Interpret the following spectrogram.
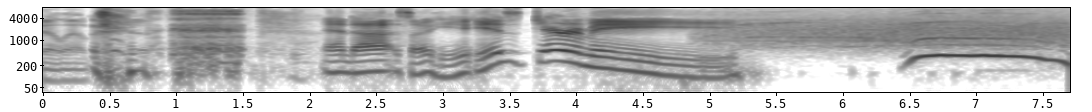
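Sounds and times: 
speech: 0:00.4 - 0:00.7, 0:02.1 - 0:05.4
crowd applause sound effect: 0:05.0 - 0:07.6
loud sustained whooping cheer: 0:05.1 - 0:07.6.

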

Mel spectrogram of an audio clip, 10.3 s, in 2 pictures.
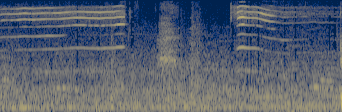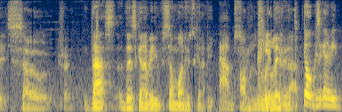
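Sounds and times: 
person imitating mosquito buzzing past: 0:00.0 - 0:01.9, 0:03.5 - 0:05.2
speech: 0:05.1 - 0:10.2.

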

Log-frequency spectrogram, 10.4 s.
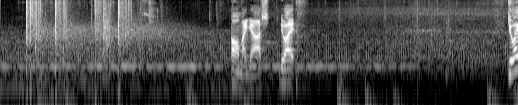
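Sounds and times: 
low hum: 0:00.0 - 0:10.3
gunshots in a Bethesda video game battle: 0:00.5 - 0:02.8
speech: 0:04.6 - 0:06.1, 0:10.2 - 0:10.3.

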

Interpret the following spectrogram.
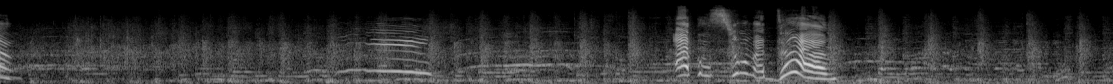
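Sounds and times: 
audience applause: 0:00.0 - 0:11.1
audience whistles and cheering: 0:03.4 - 0:06.0, 0:08.2 - 0:09.7
speech: 0:07.3 - 0:08.5.

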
